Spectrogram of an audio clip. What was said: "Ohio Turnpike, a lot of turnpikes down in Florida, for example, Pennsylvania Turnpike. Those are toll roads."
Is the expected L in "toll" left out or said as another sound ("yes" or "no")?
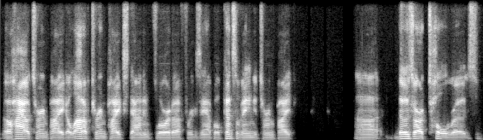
no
